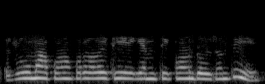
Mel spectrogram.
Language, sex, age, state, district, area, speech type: Odia, female, 60+, Odisha, Mayurbhanj, rural, conversation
